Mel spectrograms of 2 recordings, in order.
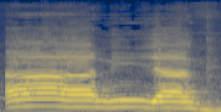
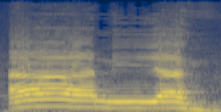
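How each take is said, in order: First: The word ends with a silent-vowel 'h' sound. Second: The word ends with a silent-vowel 'h' sound.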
